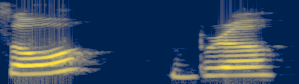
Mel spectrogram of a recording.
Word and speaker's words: sobriquet: That's sobriquet. Sobriquet. Sobriquet. That's how we pronounce it.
